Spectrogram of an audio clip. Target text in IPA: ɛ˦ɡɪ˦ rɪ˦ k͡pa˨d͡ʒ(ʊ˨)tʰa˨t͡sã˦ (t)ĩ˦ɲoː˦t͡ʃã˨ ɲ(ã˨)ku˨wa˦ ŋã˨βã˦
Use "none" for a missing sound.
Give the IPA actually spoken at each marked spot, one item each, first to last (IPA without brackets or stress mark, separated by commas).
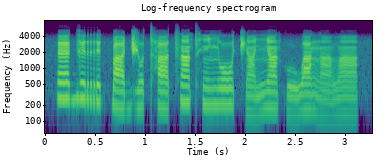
ʊ˨, tʰ, ã˦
